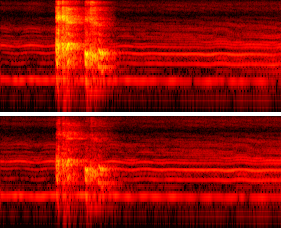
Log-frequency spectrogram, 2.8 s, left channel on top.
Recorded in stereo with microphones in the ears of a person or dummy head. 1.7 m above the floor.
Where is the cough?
60° left (ahead or behind), 0.8 m.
